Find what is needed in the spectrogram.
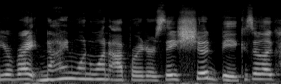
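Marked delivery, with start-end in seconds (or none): none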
